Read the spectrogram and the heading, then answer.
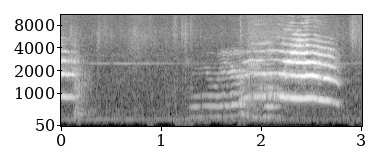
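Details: Caged Amazon parrot indoors at bedtime, refusing to sleep and imitating a complaining cat: a long, drawn-out, wavering meow that swells and then falls away, preceded by a faint thin tone. A person's voice is heard briefly at the start.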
